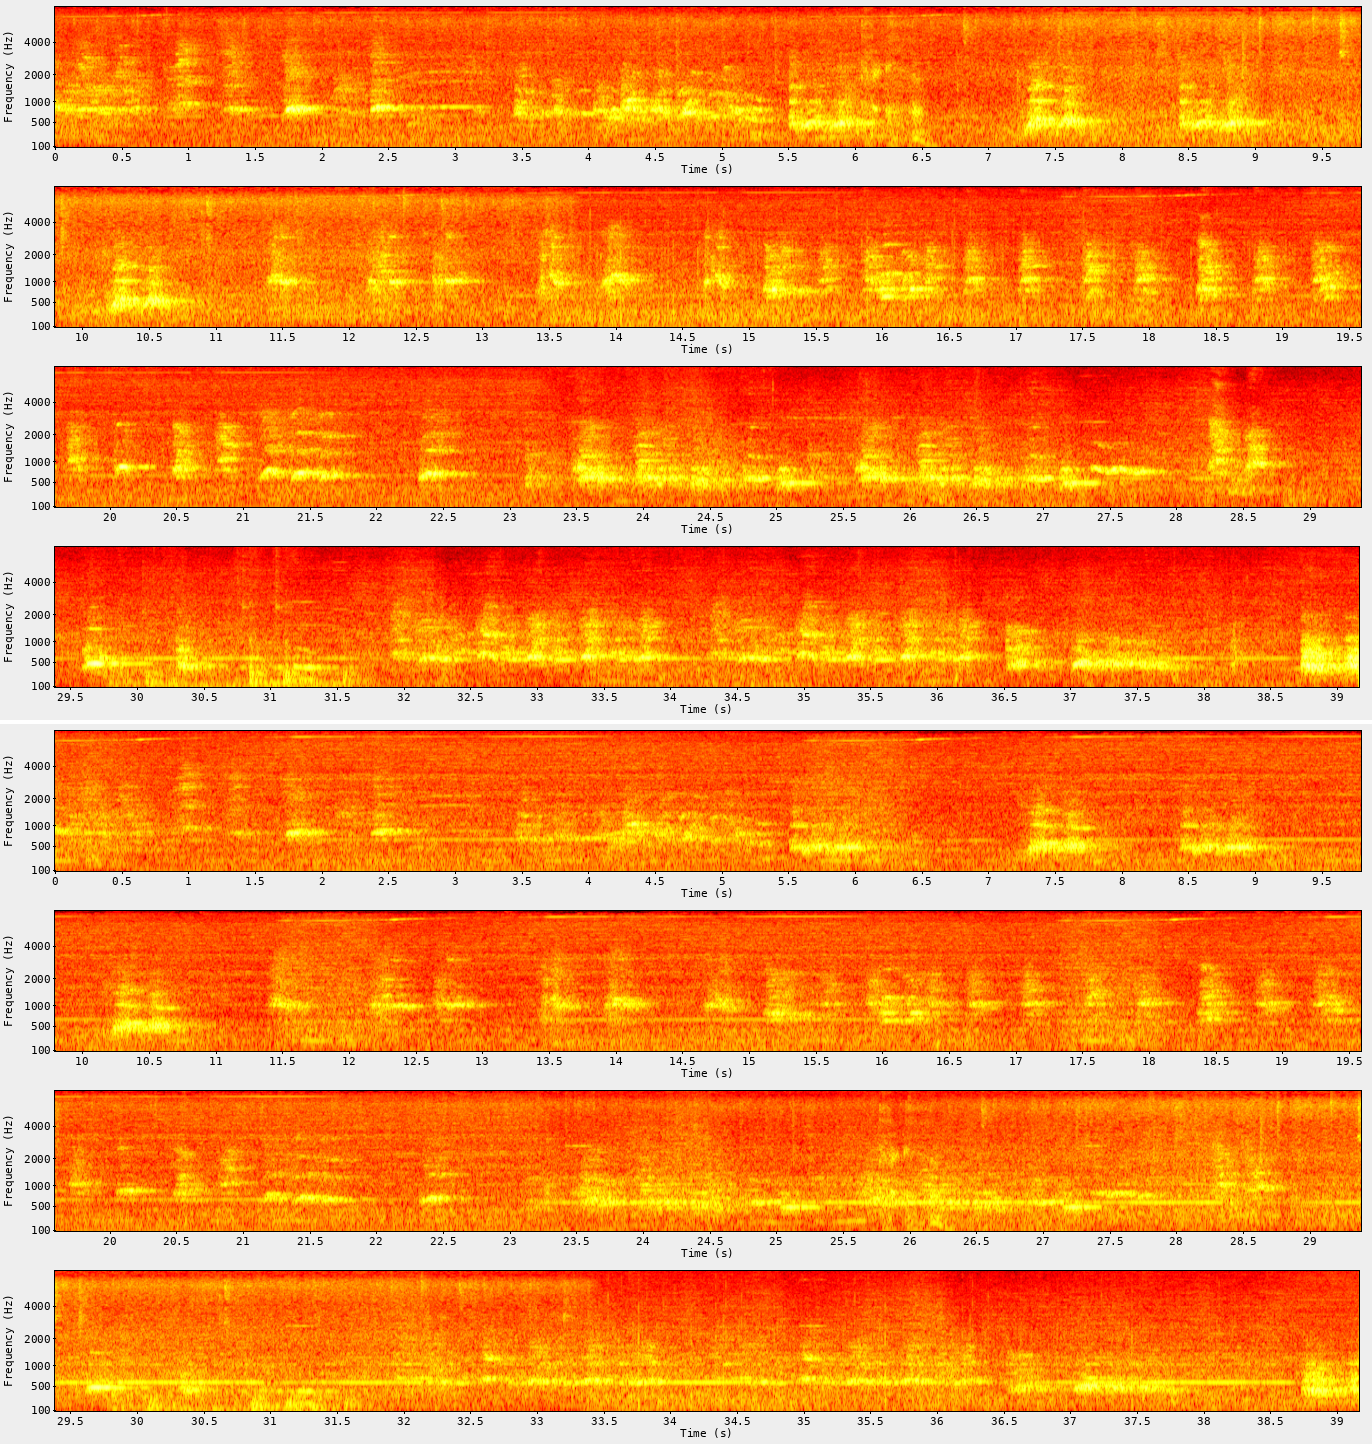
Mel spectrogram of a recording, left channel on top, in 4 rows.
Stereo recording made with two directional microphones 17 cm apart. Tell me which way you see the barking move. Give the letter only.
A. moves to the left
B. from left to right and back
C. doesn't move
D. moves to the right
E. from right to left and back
C.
